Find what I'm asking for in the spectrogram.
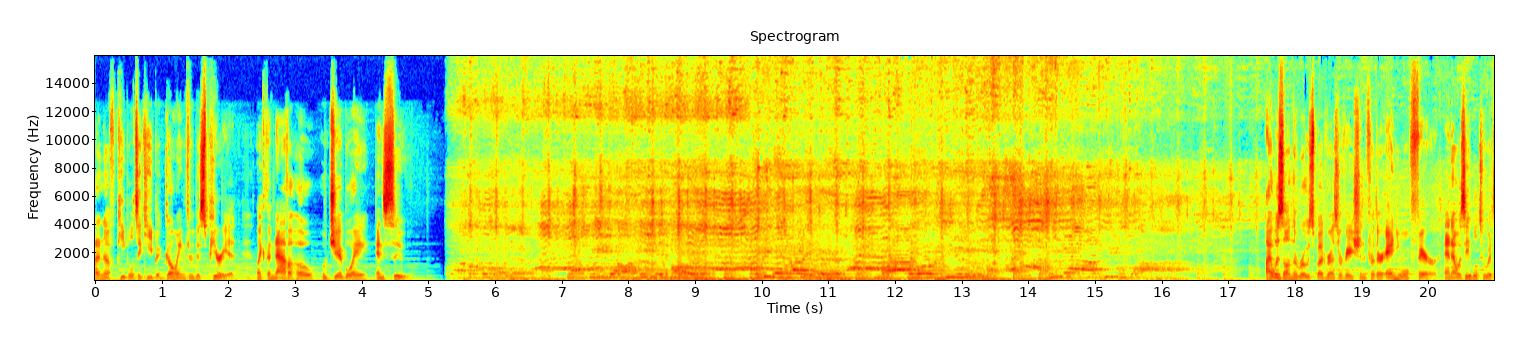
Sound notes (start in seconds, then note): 12.2 announcer speaking; 12.2 drums and singing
